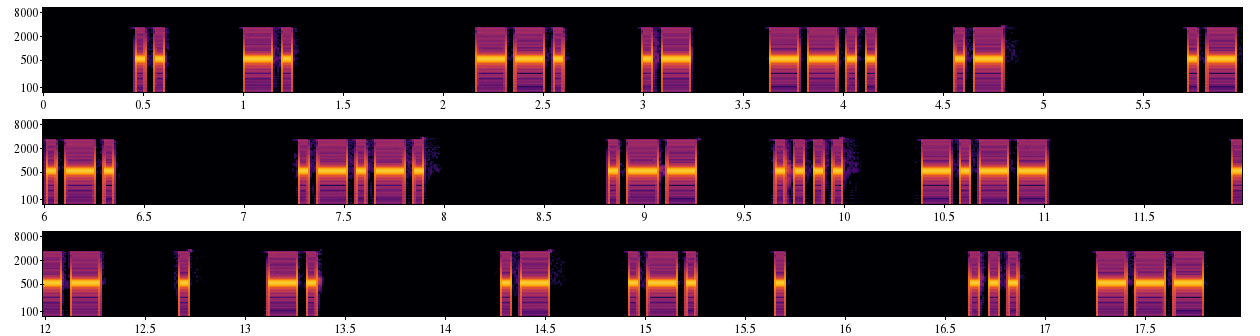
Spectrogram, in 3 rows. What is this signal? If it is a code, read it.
Morse code, heard as a keyed tone, about 25 wpm, spaced as for 15 wpm, 550 Hz. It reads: IN GAZA <AR> <AR> WHY MEN ARE SO
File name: podcast / News headlines-1x-25x15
